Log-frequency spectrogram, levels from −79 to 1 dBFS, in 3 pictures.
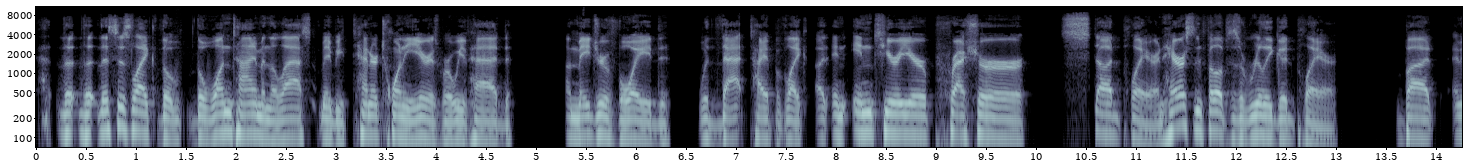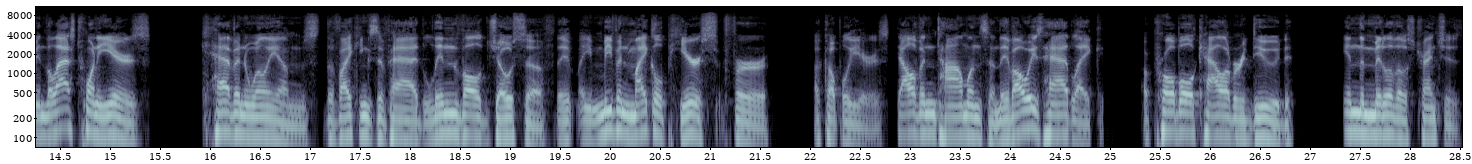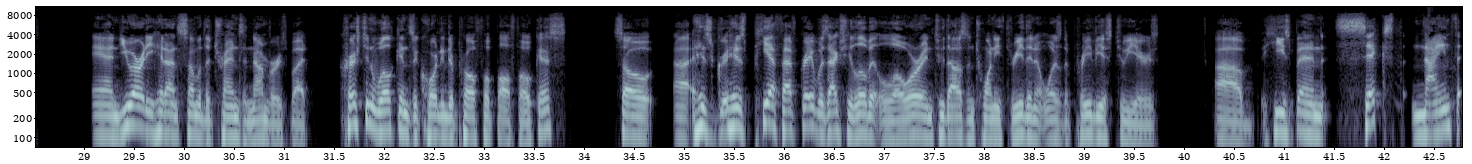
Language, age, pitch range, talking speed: English, 30-49, 95-115 Hz, 180 wpm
